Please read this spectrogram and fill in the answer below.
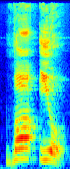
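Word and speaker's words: voglio: অি এল এ অ এখানে আমরা কিন্তু এল এর উচ্চারণটা করবো না যার কারণে এটা ভলিও হবে না সঠিক উচ্চারণটা হবে ভই ভই উন লাবড়ো আমি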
